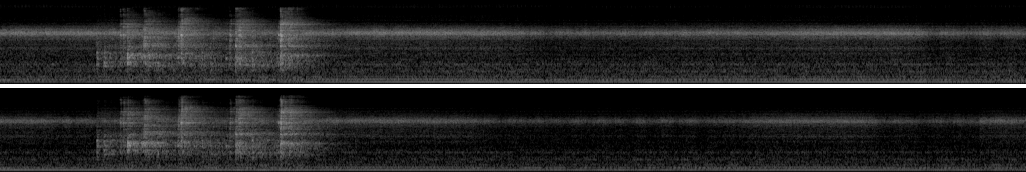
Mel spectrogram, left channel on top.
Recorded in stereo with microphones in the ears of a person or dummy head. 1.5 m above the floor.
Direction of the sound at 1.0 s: 10° left (ahead or behind).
